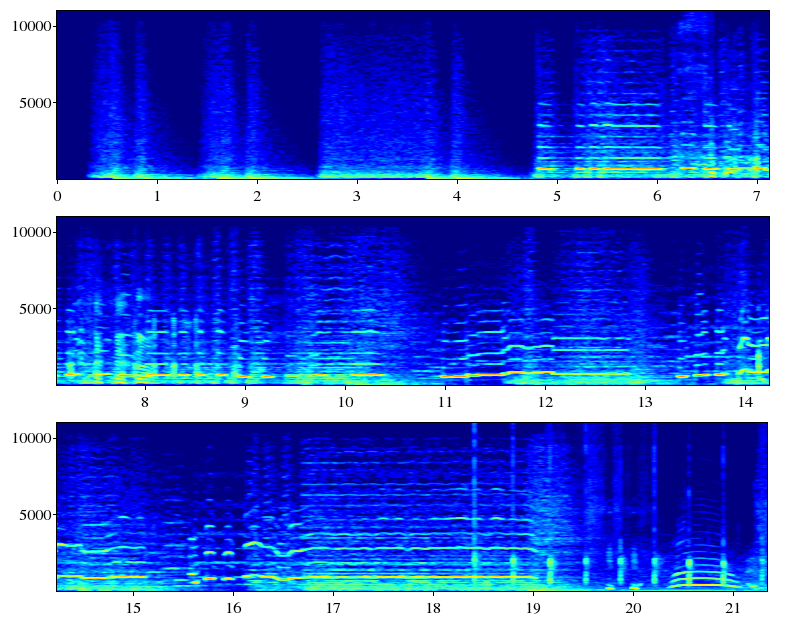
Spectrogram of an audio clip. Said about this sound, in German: Aber wenn wir schon die hundertste Folge haben, dann beginnen wir auch gebührend mit einer Fanfare.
